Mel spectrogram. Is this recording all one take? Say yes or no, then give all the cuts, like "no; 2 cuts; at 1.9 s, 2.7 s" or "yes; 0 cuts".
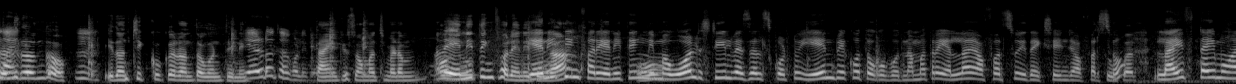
no; 2 cuts; at 4.4 s, 11.4 s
